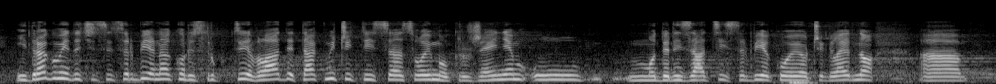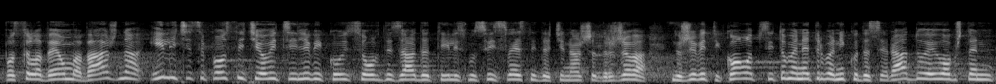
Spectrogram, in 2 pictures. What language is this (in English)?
Serbian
